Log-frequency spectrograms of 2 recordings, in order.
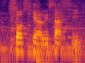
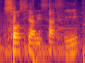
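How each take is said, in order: Both takes have the same delivery.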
